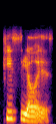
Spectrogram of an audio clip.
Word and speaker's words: PCOS: It's PCOS or POCS? – PCOS.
